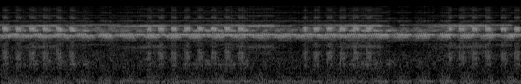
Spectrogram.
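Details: Many autumn insects sing together in a Japanese garden toward dawn: steady high trilling bands with fast pulsed chirps layered over one another, a dense continuous chorus without pauses.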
